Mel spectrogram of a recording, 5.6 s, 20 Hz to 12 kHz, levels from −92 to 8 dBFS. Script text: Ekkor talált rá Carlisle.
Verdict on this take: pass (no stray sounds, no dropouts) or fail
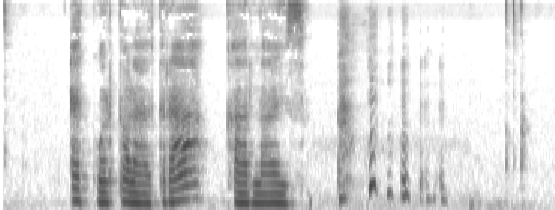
fail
